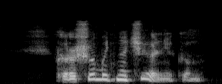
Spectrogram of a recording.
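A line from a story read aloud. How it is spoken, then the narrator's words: Sighing. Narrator (Russian): вздохнул Станислав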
